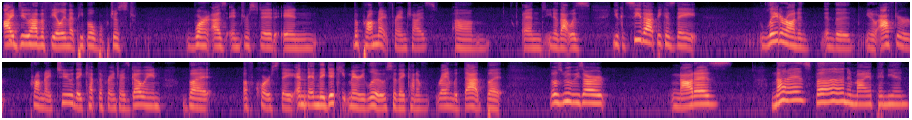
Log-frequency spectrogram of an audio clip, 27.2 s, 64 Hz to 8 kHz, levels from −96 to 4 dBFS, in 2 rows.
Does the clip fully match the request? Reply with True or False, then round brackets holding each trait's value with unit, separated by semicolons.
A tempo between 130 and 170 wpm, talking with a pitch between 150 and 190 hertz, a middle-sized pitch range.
True (165 wpm; 185 Hz; 4.3 semitones)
